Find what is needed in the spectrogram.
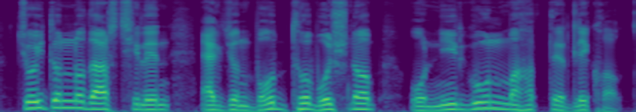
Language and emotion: Bengali, neutral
